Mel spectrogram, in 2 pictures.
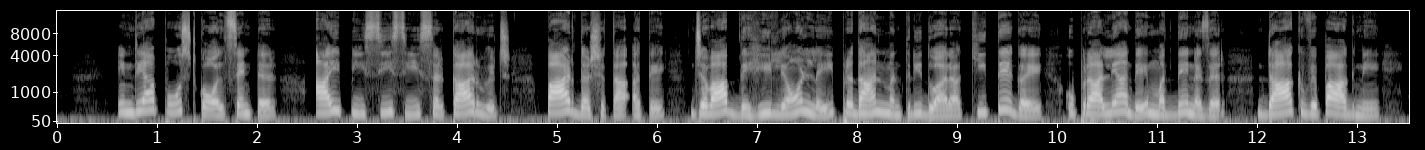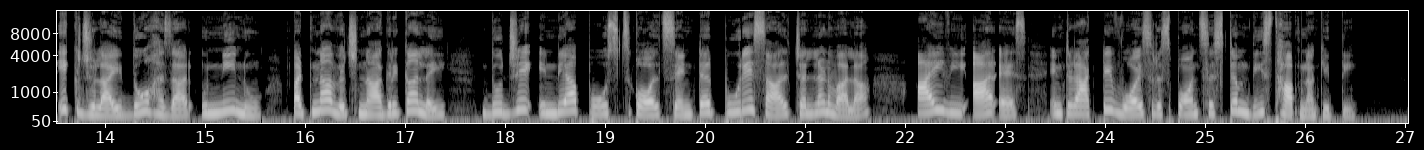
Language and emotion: Punjabi, neutral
